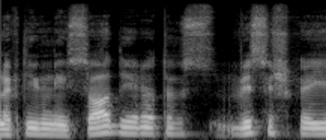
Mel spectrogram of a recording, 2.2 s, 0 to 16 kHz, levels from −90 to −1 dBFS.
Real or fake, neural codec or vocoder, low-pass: fake; codec, 44.1 kHz, 3.4 kbps, Pupu-Codec; 14.4 kHz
